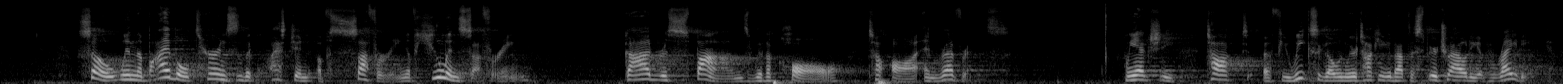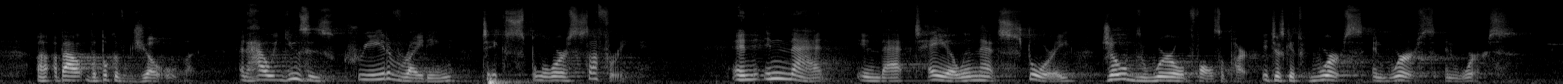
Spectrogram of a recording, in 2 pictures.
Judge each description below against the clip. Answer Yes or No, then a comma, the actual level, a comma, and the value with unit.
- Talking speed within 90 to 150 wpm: Yes, average, 140 wpm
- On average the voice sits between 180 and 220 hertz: Yes, medium, 185 Hz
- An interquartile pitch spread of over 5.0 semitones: No, average, 4.7 semitones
